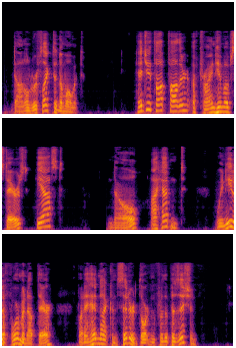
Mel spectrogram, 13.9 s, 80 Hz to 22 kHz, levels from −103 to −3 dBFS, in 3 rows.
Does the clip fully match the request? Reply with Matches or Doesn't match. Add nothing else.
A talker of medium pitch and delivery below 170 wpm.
Matches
